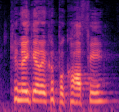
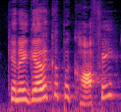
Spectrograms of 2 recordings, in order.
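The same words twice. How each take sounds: First: Low, flat pitch with little variation. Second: Higher, varied pitch with a softer voice. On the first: The speaker sounds unfriendly. The speaker calls it wrong. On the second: The speaker is being kind. The speaker calls it right. "I use more pitch, my voice is a little softer"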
